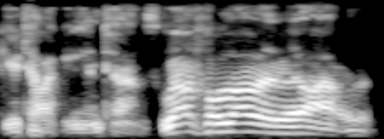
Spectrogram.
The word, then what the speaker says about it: Glossolalia: Glossolalia. – Glossolalia.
